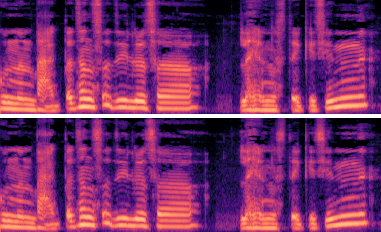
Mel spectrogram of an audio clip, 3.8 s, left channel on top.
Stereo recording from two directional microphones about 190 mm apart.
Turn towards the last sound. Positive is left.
turn(degrees=25)  # may be behind; listen again after turning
